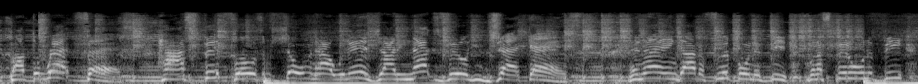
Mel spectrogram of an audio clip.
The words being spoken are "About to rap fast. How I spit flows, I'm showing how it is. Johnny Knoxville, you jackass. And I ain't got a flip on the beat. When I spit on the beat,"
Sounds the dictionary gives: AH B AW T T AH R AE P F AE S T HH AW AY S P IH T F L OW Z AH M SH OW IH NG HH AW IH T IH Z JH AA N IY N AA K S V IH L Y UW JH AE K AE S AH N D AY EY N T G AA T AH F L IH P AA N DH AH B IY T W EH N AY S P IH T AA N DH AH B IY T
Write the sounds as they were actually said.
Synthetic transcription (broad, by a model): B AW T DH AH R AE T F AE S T HH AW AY S P IH T F L OW Z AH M SH OW IH NG HH AW IH T IH Z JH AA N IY N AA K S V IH L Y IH JH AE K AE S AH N AY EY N G AA T AH F L IH P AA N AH B IY T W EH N AY S P IH T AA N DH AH B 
